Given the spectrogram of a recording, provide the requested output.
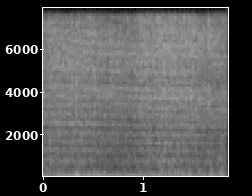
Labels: {"label": "anthrophony, boat engine", "recorder": "SoundTrap 500"}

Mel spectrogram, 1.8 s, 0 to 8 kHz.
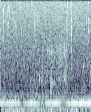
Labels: {"label": "anthrophony, boat engine", "recorder": "SoundTrap 300"}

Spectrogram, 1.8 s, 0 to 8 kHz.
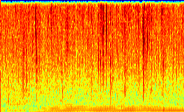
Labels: {"label": "biophony, midshipman", "recorder": "SoundTrap 500"}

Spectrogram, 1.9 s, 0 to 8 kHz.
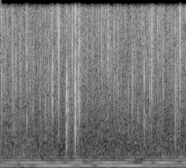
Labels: {"label": "biophony, midshipman", "recorder": "SoundTrap 500"}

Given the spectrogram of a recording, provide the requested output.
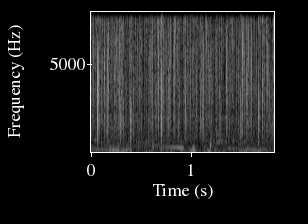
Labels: {"label": "biophony, cascading saw", "recorder": "SoundTrap 600 or HydroMoth"}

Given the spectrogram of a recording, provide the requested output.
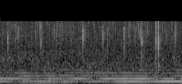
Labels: {"label": "biophony, midshipman", "recorder": "SoundTrap 500"}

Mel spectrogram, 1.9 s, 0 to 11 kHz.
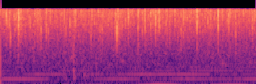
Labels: {"label": "biophony, midshipman", "recorder": "SoundTrap 500"}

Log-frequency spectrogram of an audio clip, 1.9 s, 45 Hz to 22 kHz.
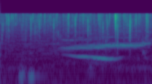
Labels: {"label": "biophony", "recorder": "SoundTrap 300"}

